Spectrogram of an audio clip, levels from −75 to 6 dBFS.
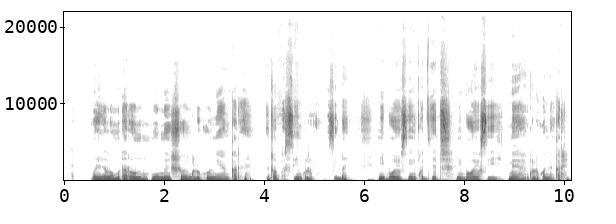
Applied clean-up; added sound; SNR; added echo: neural mask model DeepFilterNet 3.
